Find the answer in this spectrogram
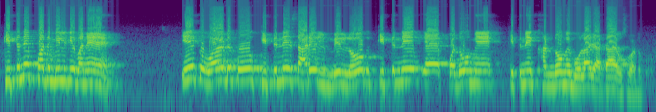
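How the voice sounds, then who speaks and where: A man with a very high-pitched voice takes it slowly while teaching a grammar lesson in a classroom, and the audio quality is poor. He keeps firing questions at his students and drills words by repeating them over and over.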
